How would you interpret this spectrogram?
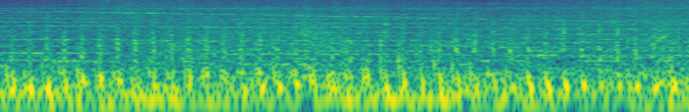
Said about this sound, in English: And he lands that chopper there. What kind is that? I'm trying to remember the number, the Sikorsky. It's not a Bell helicopter. I don't think so. I think that's Sikorsky double rotor thing that was...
